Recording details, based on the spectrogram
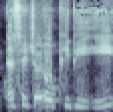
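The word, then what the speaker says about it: Shoppe: Okay, the Y-E is still pronounced the, and S-H-O-P-P-E is still pronounced shop.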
